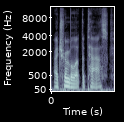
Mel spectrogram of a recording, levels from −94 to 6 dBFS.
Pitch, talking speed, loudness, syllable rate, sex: 110 Hz, 240 wpm, -19 LUFS, 5.2 syllables/s, male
